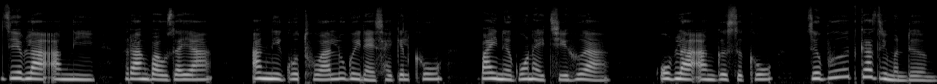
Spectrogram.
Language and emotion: Bodo, sad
